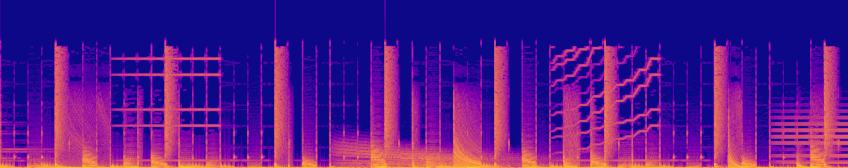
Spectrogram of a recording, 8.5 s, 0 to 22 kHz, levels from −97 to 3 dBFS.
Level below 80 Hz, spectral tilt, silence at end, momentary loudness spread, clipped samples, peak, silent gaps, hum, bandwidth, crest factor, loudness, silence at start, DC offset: -16 dBFS; -6 dB/octave; 0 s; 6 LU; under 0.1%; 0 dBFS; none; none; 16.5 kHz; 12 dB; -17 LUFS; 0 s; 5%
